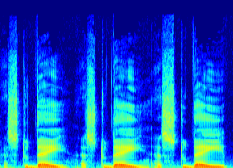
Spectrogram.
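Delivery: estudei repeated, es-tu-DEI stress on the end; estudei, final DEI stressed; drilled estudei. Shown as a demonstration. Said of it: "Kinda like that".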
